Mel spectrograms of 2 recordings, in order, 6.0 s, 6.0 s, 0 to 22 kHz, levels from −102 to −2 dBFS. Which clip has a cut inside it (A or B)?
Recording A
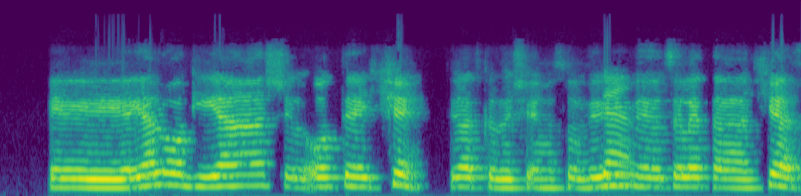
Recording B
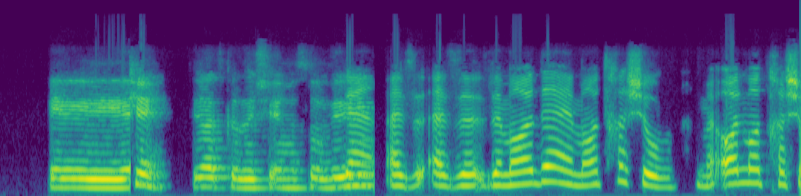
B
